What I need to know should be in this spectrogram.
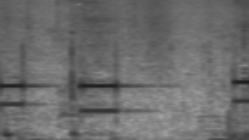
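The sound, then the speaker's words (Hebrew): Three short telephone keypad DTMF tones, each a steady two-pitch beep, sounding in an uneven sequence with brief gaps and no voices. “נא הקישו את הסיפור”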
